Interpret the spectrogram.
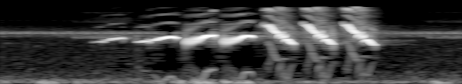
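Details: Kept rusty-collared seedeater singing outdoors in scrub: a brief phrase of rising whistled slurs followed by three rapid downward-sweeping notes, with a faint constant high tone behind and soft low thumps.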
